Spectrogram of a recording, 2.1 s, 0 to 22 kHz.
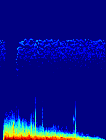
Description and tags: Under Water Splash 3
A short out-take of a longer under water recording I made using a condom as a dry-suit for my Zoom H4n recorder.
Recorded while snorkeling in Aqaba, Jordan. There we're a lot of beautiful fish there but unfortunately they didn't make a lot of sounds.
